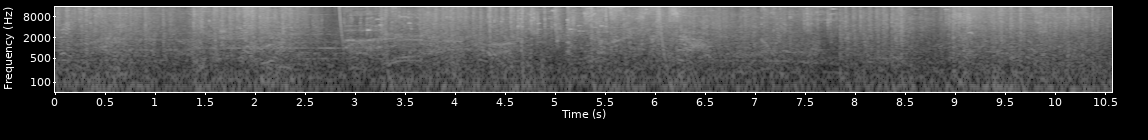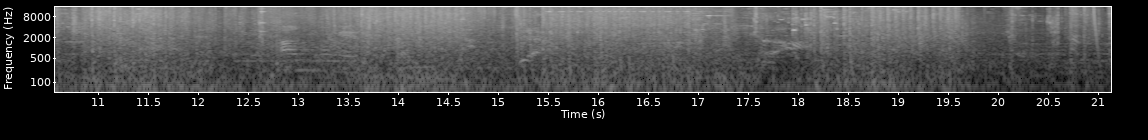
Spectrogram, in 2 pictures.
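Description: Game spell effects crash and boom in quick succession.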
